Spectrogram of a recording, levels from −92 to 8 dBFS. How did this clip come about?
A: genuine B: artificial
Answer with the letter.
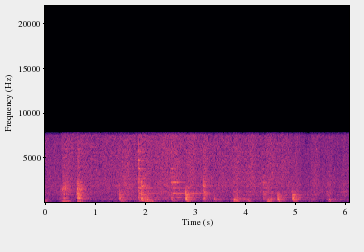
A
